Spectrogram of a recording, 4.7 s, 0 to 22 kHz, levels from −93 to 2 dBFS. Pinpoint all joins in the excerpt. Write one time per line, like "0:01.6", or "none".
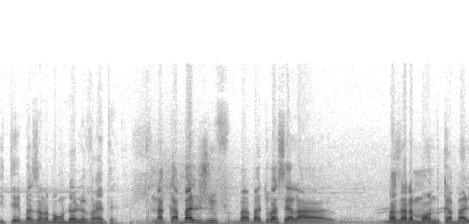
0:01.6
